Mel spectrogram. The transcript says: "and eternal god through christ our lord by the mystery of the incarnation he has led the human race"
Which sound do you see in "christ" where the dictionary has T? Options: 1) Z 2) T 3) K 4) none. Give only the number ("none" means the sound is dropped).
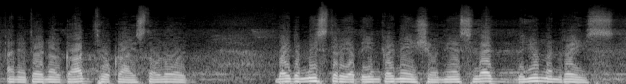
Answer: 2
